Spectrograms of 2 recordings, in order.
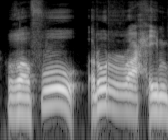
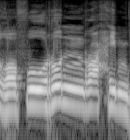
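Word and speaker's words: غَفُورٌ رَحِيمٌ: dimasukkan ke huruf ro kita baca gofururahim Jangan dibaca gofurun rahim jangan kemudian dia tidak digunahkan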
